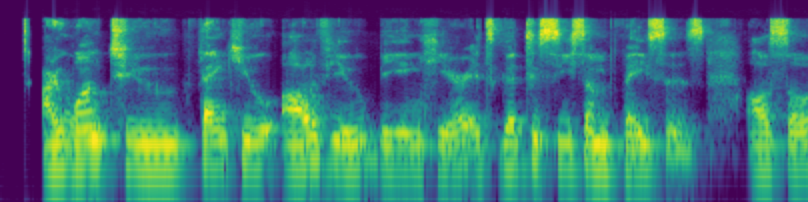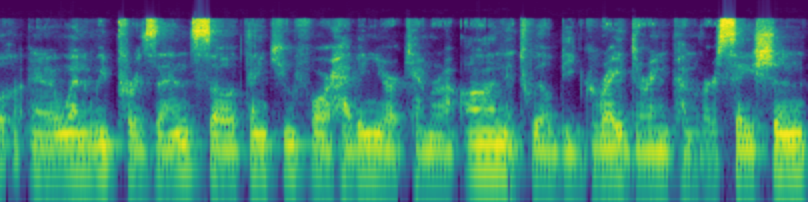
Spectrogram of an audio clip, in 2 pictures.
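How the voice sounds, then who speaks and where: A man with a French accent talks at medium pitch with fairly even intonation. Room echo can be heard. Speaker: academic researcher. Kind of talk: academic lecture. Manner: halting.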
